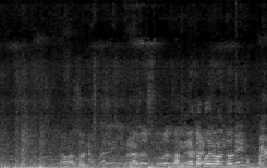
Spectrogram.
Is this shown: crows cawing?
no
